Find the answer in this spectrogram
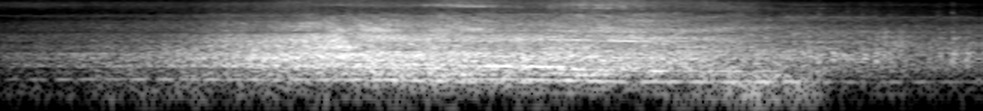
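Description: A train passing at speed close by: the noise builds to a peak about two seconds in, holds, then fades away over the next few seconds.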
